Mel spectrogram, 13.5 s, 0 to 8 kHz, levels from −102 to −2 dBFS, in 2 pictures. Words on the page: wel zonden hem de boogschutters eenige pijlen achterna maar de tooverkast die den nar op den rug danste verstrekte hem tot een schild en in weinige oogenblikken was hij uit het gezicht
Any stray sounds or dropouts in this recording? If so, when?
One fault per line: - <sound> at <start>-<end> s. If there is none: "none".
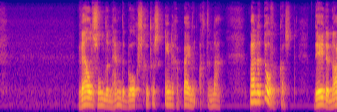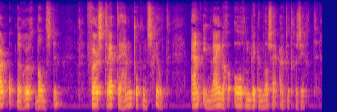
none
